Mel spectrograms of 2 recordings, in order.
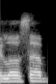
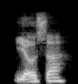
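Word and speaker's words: Llosa: Some people say Loza, but technically Yosa. But Yosa? Either one's fine. Yeah, the double L is a Y sound, yeah.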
